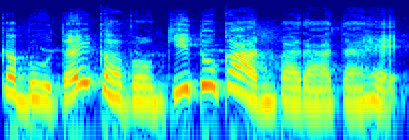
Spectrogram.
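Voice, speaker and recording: A woman reads a children's moral tale as narrator. Her voice is fairly high and moves with a lively storybook lilt. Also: slow pace.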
